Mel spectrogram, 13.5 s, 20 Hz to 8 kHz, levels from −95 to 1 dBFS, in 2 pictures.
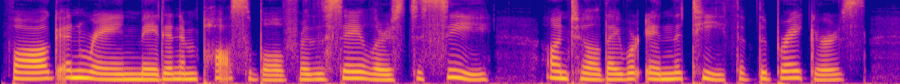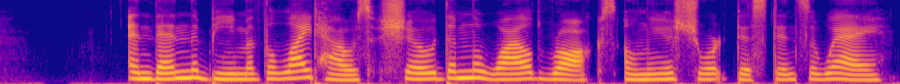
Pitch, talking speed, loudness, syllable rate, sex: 205 Hz, 165 wpm, -16 LUFS, 4.4 syllables/s, female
